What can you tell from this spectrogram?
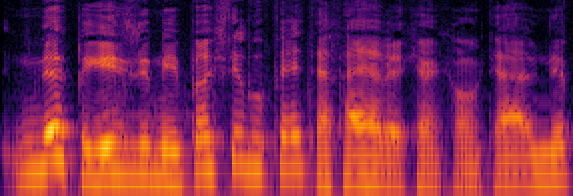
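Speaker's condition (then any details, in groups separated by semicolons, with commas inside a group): Cerebral palsy; wheelchair user, stair-climbing wheelchair chosen for autonomy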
